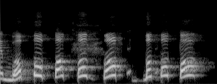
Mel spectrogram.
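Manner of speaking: high popping bop bop; goldfish bubble pops. Acted. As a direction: pop like a goldfish blowing bubbles. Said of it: "like a goldfish blowing bubbles in a tank".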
